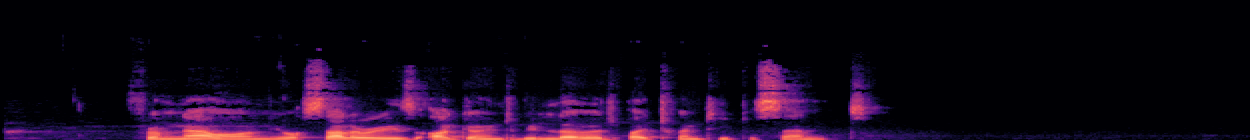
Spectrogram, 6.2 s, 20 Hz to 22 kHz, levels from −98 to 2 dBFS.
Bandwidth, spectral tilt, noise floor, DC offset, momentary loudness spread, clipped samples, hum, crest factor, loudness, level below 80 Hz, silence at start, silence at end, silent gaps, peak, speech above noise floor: 12.5 kHz; -4.5 dB/octave; -86 dBFS; under 0.1%; 10 LU; under 0.1%; none; 20 dB; -23 LUFS; -70 dBFS; 0.75 s; 1.9 s; none; -4 dBFS; 64 dB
